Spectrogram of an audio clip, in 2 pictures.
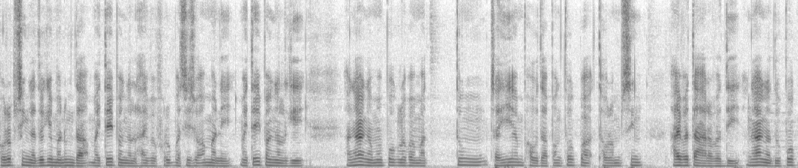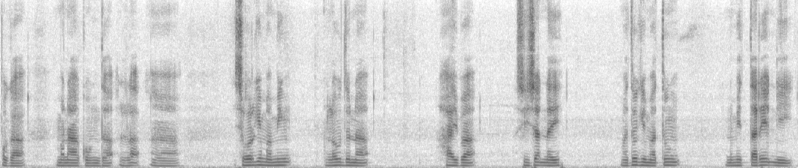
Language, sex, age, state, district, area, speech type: Manipuri, male, 18-30, Manipur, Tengnoupal, rural, spontaneous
